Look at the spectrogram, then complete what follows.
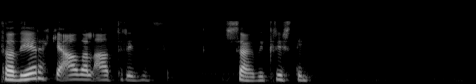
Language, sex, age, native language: Icelandic, female, 40-49, Icelandic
